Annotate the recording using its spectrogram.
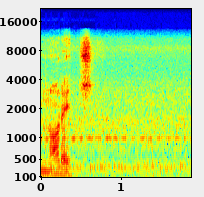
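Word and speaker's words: Norwich: Okay जी, ऐसे पढ़ लें, W साइलेंट कर सकते हैं, आहिस्ता आहिस्ता प्रोनाउंसिएशन का भी lead. Julian of नॉरिच, right pronunciation, तो ये मोस्ट करेक्ट प्रोनाउंसिएशन नॉरिच।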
